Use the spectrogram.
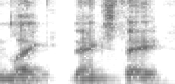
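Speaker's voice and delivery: ordinary delivery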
